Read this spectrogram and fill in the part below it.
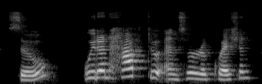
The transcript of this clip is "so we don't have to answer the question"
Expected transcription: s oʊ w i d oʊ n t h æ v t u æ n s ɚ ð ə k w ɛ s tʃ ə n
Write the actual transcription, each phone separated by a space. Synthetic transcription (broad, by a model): s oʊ w i d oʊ n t h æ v t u æ n s ɚ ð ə k w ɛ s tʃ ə n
